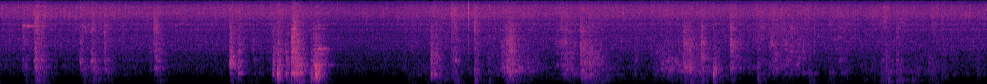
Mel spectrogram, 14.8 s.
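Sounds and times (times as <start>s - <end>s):
eggs and bell peppers frying in a pan: 0.0s - 14.8s
stirring scraping and clattering: 6.5s - 9.2s, 9.8s - 14.1s.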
